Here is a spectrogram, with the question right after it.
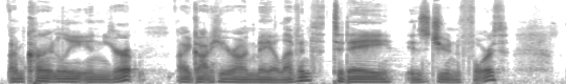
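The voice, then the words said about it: Sick, slightly impaired voice. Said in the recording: “you may hear that my voice is not perfect because I have been sick”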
